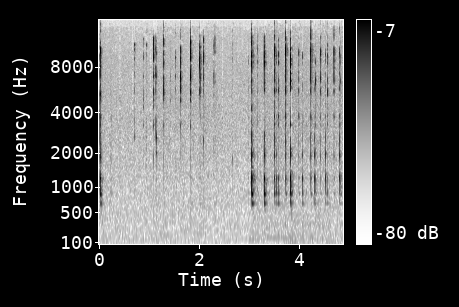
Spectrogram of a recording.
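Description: Long painted nails tap on a clear plastic liquid motion timer toy filled with blue liquid while it is turned in the hands. About 23 light, dry, bright clicks with almost no ring come sparse and soft at first, then grow louder and quicker in the second half.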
